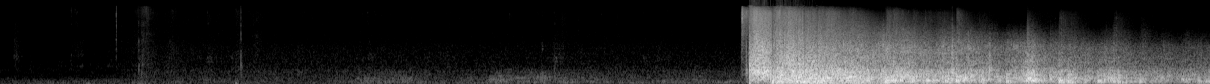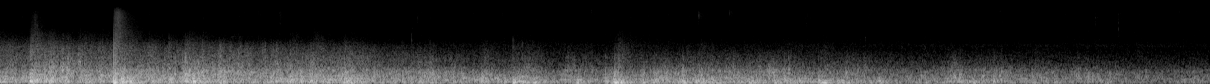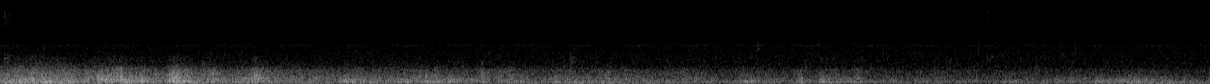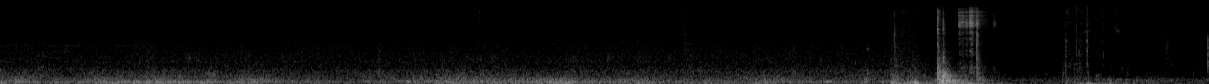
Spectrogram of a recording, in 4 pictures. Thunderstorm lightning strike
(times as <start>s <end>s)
7.4s 26.8s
